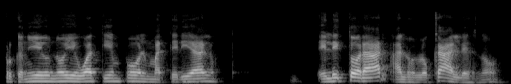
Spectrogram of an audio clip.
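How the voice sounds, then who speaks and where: With a mid-range, fairly bright voice at normal speed, a middle-aged man from Peru delivers a classroom lecture in Peruvian Spanish. His style is chatty, peppered with tag questions to students, and he voices characters when recounting anecdotes.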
